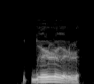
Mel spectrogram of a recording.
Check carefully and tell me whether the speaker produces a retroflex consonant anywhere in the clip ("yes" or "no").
yes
